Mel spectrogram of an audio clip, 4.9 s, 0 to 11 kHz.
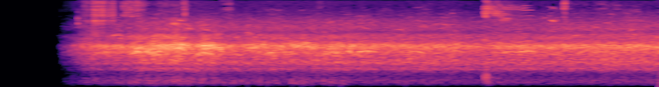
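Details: Snow geese, part of a flock of over a million at Loess Bluffs National Wildlife Refuge on a fine 21 February 2020. After a half-second of silence, a dense, unbroken chorus of overlapping nasal honks swells up and holds steady.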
